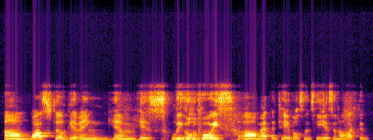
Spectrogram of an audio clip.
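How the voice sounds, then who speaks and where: An American woman speaks in an online meeting with a measured, explanatory manner. Her pitch moves little and she pauses as she goes. The call audio is slightly muffled and lo-fi. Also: little pitch movement, dark tone. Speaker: school board chair.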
